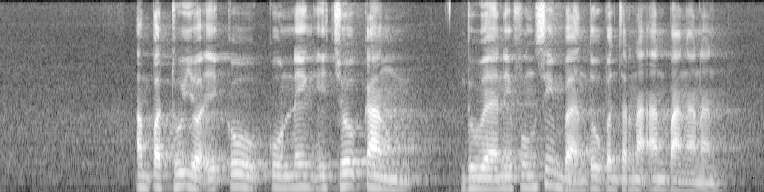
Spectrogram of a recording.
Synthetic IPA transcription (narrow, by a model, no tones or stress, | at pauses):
ʔəmpəɖ̥ṳjaʔikukunɪŋid̥ʒ̥ɔ̤kaŋ | nd̪uwɛnifuŋsimba̤nt̪upəɲt͡ʃərna̰ʔanpaŋanan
